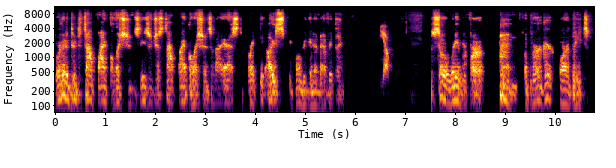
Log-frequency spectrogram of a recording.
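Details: Male laryngectomee speaking with an electrolarynx; electrolarynx speech.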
